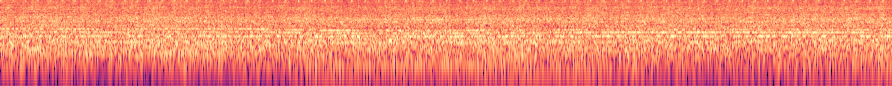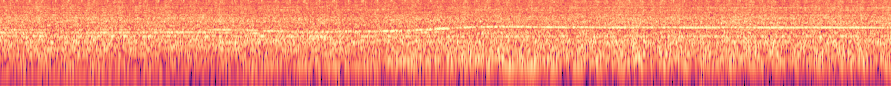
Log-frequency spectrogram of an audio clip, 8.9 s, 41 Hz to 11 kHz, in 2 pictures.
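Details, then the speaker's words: 1993 GM 3.1 with a newly installed engine computer and a brand-new battery, idling with headlights, rear defogger, blower on high and AC all on for maximum electrical load: smooth, steady idle with a faint whine shifting pitch; the alternator is fine. "okay that is with all accessories on if you think about it that's about pretty much as the maximum load that this thing is going to see"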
